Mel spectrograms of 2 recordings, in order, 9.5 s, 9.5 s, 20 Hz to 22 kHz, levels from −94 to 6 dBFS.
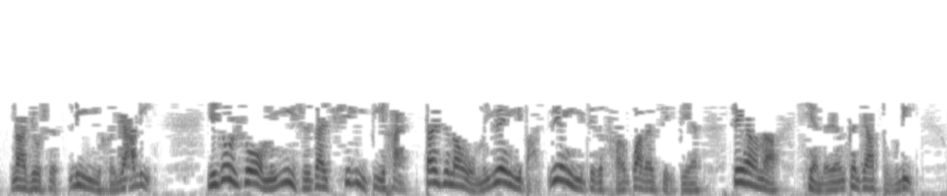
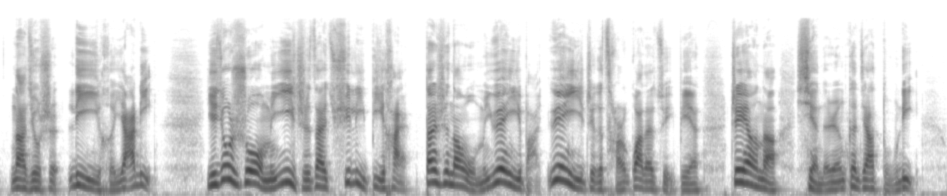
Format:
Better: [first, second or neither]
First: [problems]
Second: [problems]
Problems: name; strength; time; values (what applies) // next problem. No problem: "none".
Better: second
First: garbled, watery; badly; nothing above 3 kHz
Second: none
